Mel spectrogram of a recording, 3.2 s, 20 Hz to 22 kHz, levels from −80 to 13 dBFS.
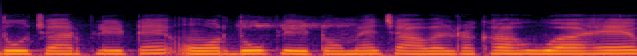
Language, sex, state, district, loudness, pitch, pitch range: Hindi, female, Uttar Pradesh, Jalaun, -13 LUFS, 210 Hz, 205-215 Hz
